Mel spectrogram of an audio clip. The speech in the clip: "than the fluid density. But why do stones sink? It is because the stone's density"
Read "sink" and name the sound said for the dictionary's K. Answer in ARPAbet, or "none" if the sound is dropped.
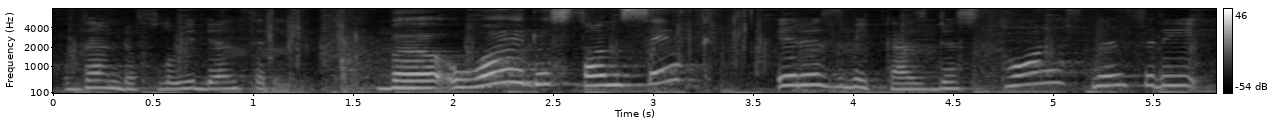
K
